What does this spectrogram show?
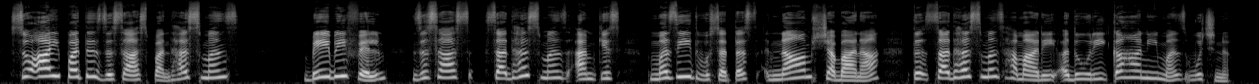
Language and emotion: Kashmiri, neutral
